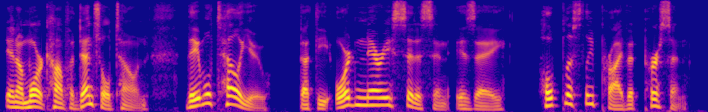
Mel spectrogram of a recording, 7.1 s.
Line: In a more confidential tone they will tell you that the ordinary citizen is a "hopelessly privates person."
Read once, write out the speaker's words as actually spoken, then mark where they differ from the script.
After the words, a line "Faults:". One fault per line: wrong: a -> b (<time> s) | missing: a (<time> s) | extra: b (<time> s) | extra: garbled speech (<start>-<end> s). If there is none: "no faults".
In a more confidential tone they will tell you that the ordinary citizen is a "hopelessly private person."
Faults:
wrong: privates -> private (5.9 s)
